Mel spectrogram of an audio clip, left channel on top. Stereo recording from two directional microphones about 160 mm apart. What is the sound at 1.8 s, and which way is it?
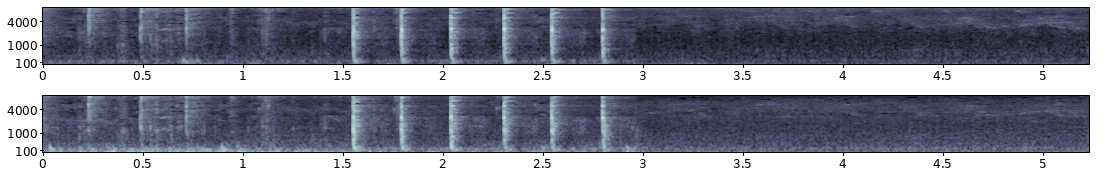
Finger snapping, 10° right (ahead or behind).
